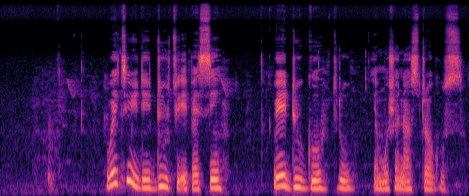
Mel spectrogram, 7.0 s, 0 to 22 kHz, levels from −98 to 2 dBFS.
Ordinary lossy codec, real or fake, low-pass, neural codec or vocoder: none; real; 19.8 kHz; none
